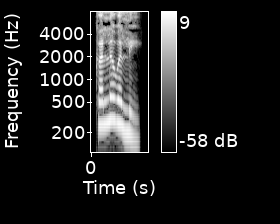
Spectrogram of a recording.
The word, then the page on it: ಕಲ್ಲವಲ್ಲಿ: kallavalli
